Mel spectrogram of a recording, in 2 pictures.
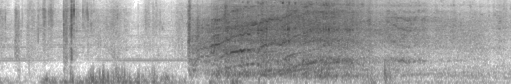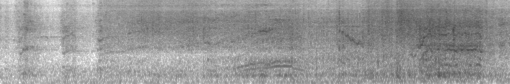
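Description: A Traxxas XMaxx RC truck's electric motor whines and surges in broad, rising and falling bursts as it drives around outdoors near a wooden shed frame, with a louder pass toward the end.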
